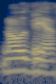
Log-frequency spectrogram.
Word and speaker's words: nausea: diarrhea constipation nausea nausea nausea is how we pronounce the word nausea sorry all they are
